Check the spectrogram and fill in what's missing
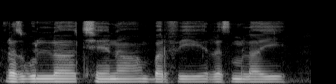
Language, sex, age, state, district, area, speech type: Urdu, male, 30-45, Uttar Pradesh, Mirzapur, rural, spontaneous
